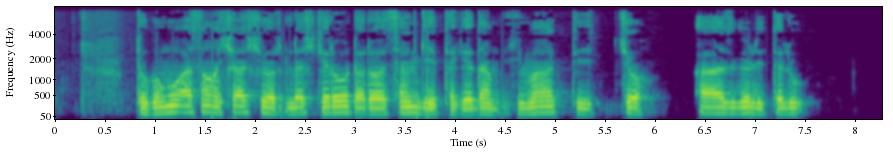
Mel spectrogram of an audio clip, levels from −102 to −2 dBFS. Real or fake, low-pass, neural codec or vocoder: real; 7.2 kHz; none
